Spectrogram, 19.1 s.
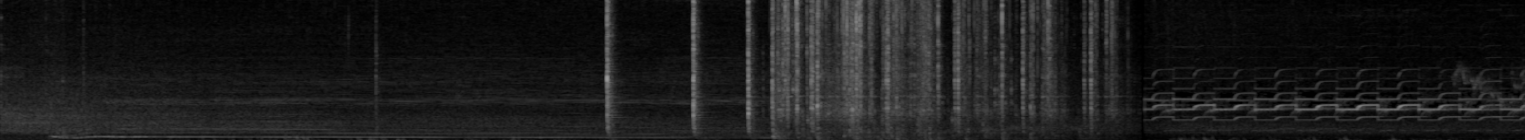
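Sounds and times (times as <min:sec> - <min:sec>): low engine note: 0:00.0 - 0:18.9
train wheels clattering on rails: 0:08.7 - 0:14.3.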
